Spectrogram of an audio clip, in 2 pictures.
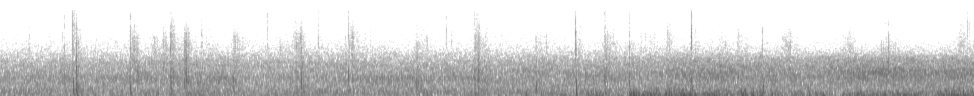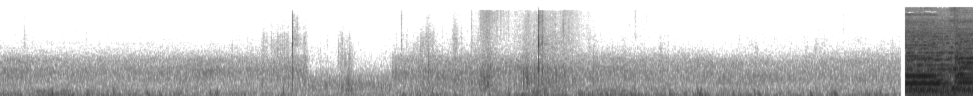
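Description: Footsteps on gravel and soft taps as a baseball is kicked up and handled, with a sharp crack about fifteen seconds in from a bat striking the ball.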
